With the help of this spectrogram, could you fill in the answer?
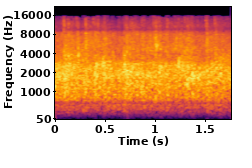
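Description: An audience claps steadily, a dense, even wash of many hands applauding at a loud, sustained level with no voices standing out.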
